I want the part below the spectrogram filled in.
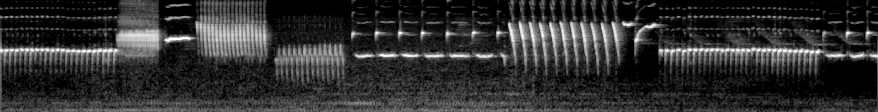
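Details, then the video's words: Yellow canary singing a training song: a varied sequence of rapid trills at different pitches, buzzy bursts, a low rattling phrase, then fast sweeping notes and steady high trills, clean with no other sounds. "Yellow Canary Singing | The Best Canary Training Song"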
